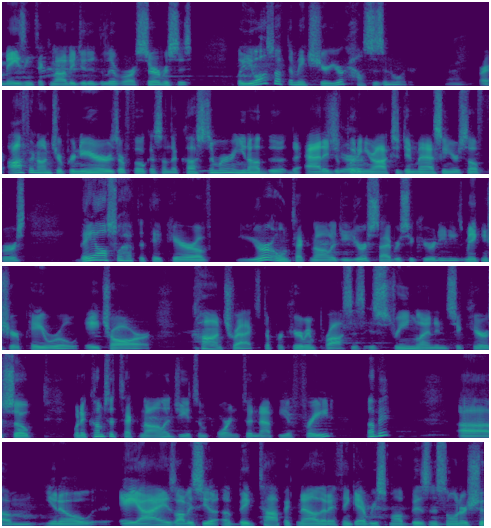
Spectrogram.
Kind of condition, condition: setting, busy venue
